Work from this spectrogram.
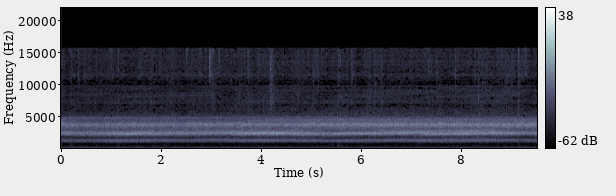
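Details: Rain-soaked frog chorus of thousands of callers, a seamless buzzing trill in stacked high bands holding steady from start to end, accompanied by low rainy rumble and sparse clicks.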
